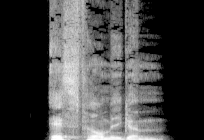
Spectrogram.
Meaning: strong dative masculine/neuter singular of s-förmig
- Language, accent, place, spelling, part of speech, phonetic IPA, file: German, Germany, Berlin, s-förmigem, adjective, [ˈɛsˌfœʁmɪɡəm], De-s-förmigem.ogg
